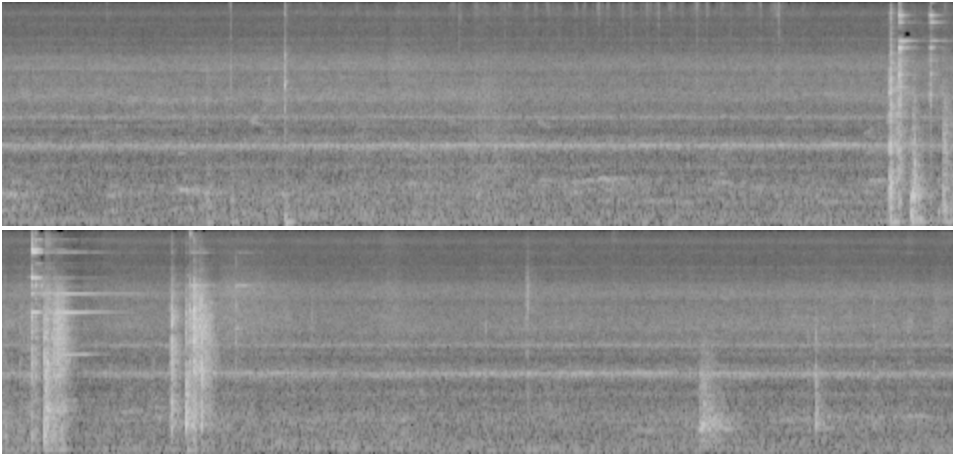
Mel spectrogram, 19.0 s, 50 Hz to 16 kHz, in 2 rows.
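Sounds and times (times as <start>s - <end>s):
metal parts clinking: 8.9s - 12.0s.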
